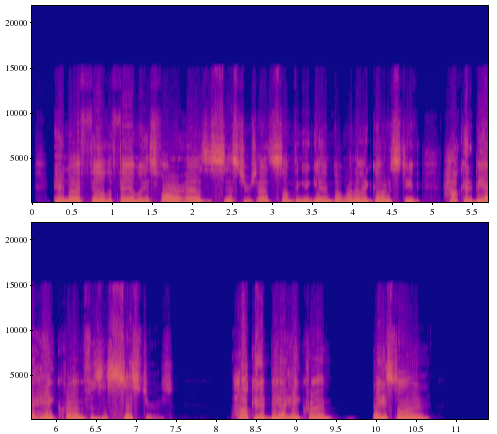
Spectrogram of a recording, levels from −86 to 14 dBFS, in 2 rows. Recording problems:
distortion; slight; 12% of the sound clipped

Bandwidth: 15 kHz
